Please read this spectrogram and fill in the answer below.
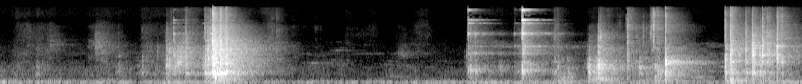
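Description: Steel ball bearings, chilled for a shrink fit, clinking and knocking against each other in a plastic tub as they are picked out by hand: a string of short metallic knocks with a brief ring, most of them in the second half. A louder scraping noise comes about two seconds in.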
